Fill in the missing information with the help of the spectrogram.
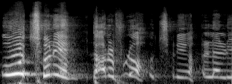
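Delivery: thrilled praise to the Lord; joyful cry. Pretend. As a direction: burst out in delight. Zacchaeus overjoyed called by Jesus.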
